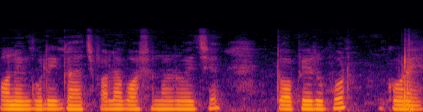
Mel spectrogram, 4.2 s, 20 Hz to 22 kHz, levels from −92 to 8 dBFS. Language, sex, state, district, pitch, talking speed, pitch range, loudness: Bengali, male, West Bengal, Malda, 140 Hz, 155 wpm, 140-145 Hz, -19 LUFS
